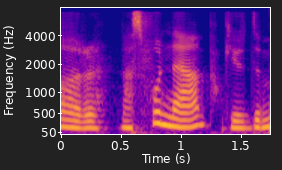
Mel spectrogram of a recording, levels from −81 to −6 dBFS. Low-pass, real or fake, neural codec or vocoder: 7.2 kHz; fake; codec, 16 kHz, about 1 kbps, DyCAST, with the encoder's durations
